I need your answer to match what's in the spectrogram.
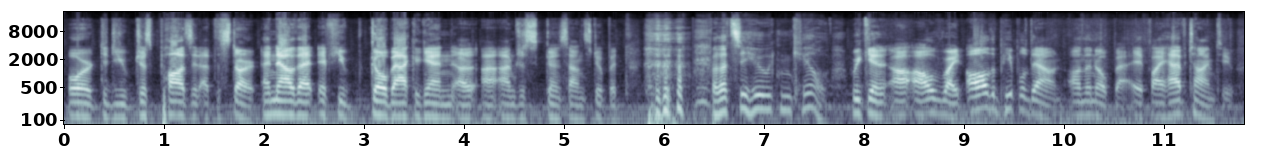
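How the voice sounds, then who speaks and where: A man giving casual, excitable commentary as he plays a video game at his computer, laughing often and yelping when something happens. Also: medium pitch, normal speed. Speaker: gaming video host. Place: at home at a computer with webcam.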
